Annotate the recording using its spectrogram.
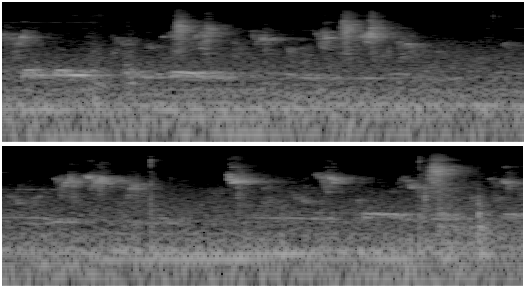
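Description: Faint bird chirps in the background: short, scattered high calls repeating every second or so.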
